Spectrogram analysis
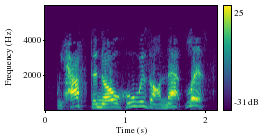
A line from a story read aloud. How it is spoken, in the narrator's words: Jim barked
